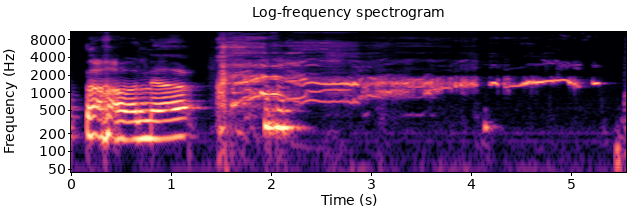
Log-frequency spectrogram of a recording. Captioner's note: both laughing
